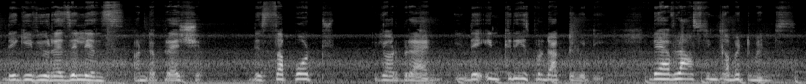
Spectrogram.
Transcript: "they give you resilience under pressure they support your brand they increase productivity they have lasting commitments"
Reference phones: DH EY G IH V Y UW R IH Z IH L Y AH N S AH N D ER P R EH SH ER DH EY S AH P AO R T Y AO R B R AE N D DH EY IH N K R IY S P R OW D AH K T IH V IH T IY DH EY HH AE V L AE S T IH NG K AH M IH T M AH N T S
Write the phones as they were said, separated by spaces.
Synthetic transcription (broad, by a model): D EY G IH V Y UW R IH Z IH L Y AH N S AH N D ER P R EH SH ER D EY S AH P AO R T Y AO R B R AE N D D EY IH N K R IY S P R OW D AH K T IH V IH T IY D EY HH AE V L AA S T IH NG K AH M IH T M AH N T S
